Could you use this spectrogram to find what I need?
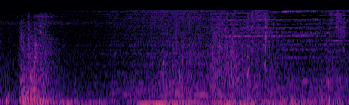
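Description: A treasure chest opens with a shimmering chime.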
